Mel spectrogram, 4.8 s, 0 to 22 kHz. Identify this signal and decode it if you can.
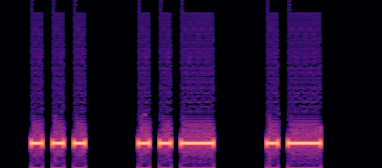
Morse code, heard as a keyed tone, about 9 wpm, spaced as for 7 wpm, 600 Hz. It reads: SUA
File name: CW / 10PPM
